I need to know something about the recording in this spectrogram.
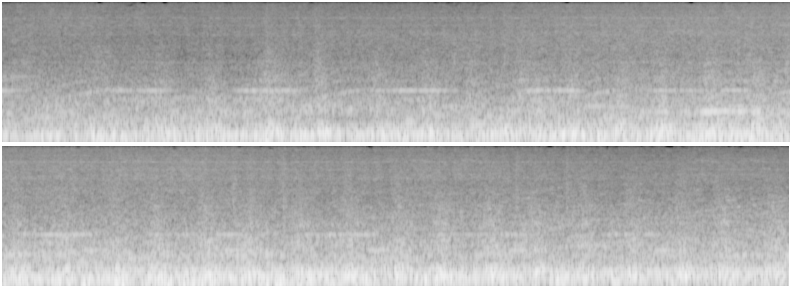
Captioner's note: warp engines accelerate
